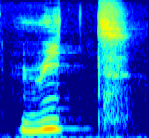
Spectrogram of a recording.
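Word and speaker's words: oui: re re um read there's no R basically it's written like this wheat yeah kind of like wheat but if you say we it sounds like the Belgium way and I hate Belgium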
